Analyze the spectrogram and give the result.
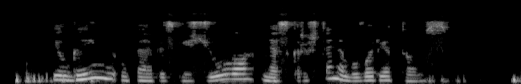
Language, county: Lithuanian, Panevėžys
